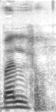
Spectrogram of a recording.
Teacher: لام کو ہم نے نرمی سے پڑھنا ہے، باریک پڑھنا ہے، اور اس کے اوپر تشدید ہے، اس کا مطلب ہے ہم نے 2 بار لام کو پڑھنا ہے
